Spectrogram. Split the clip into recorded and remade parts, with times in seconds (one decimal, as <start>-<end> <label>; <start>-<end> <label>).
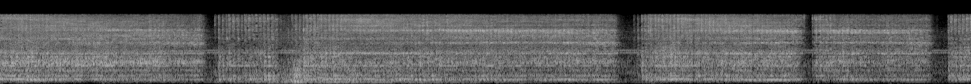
0.0-1.5 remade; 1.5-3.2 recorded; 3.2-5.8 remade; 5.8-6.5 recorded; 6.5-7.8 remade; 7.8-9.7 recorded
